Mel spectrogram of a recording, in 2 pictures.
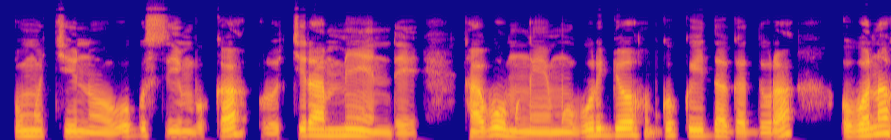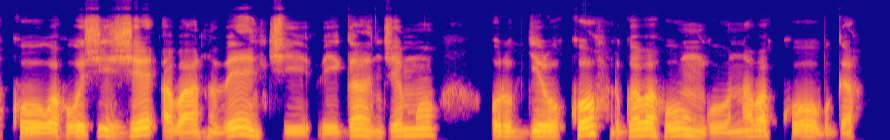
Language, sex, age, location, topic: Kinyarwanda, male, 25-35, Musanze, government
